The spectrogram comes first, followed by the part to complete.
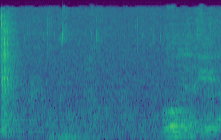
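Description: A sharp thump at the start followed by a low rumble, then a man's voice briefly near the end.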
